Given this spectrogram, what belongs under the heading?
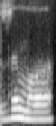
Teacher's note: В слові зима і наближається до е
